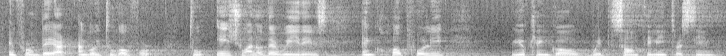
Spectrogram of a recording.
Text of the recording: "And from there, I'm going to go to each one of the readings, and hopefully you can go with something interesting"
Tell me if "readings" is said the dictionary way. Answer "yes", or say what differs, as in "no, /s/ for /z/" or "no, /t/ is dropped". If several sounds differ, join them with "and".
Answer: no, /s/ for /z/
